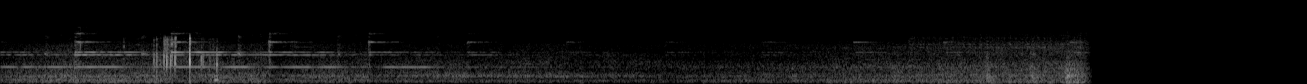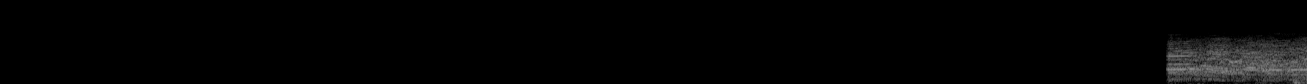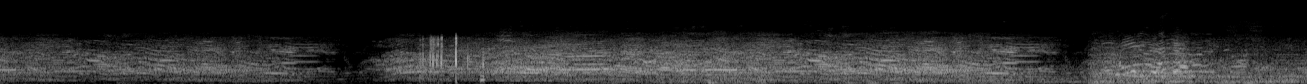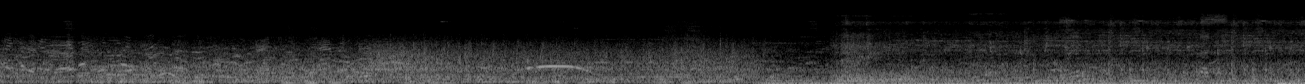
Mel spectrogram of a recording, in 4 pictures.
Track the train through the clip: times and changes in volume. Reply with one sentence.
You can hear the train from 0.0 to 10.9 s, getting quieter then louder; and from 32.0 to 52.2 s, getting louder.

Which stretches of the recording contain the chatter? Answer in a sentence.
You can hear the chatter from 24.7 to 52.2 s.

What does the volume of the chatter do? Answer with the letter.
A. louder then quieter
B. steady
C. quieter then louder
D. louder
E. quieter
A.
